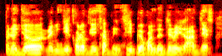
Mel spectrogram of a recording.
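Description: A man's voice: mid-range voice, fast, no echo, studio quality. A middle-aged man chatting reflectively about family words, with frequent asides. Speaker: guest. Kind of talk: casual chat.

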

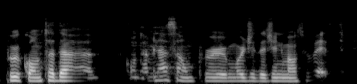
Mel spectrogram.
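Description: A young woman, a zookeeper, chatting casually and telling stories in an animated way. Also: low voice, brisk, no room sound, highs cut off. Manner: animated storytelling. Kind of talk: casual chat.

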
